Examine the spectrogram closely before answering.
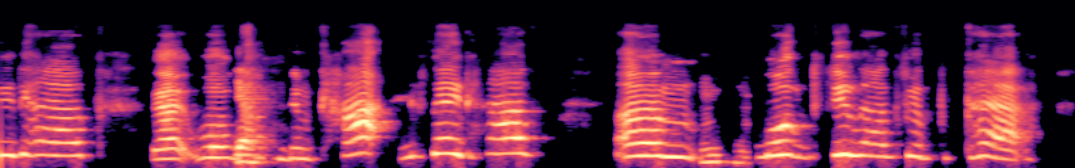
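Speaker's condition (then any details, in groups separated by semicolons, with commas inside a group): Cerebral palsy; affects speech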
